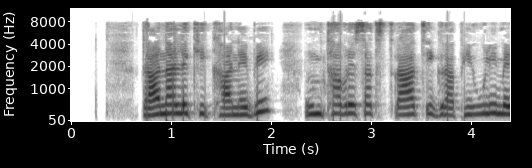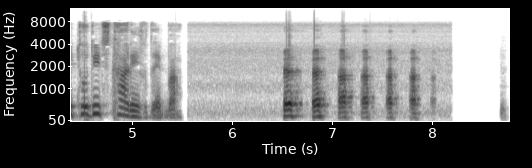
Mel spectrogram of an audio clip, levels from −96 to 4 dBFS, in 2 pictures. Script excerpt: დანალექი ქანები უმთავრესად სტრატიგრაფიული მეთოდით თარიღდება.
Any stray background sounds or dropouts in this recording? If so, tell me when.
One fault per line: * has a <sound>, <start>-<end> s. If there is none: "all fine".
* has a laugh, 6.5-8.1 s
